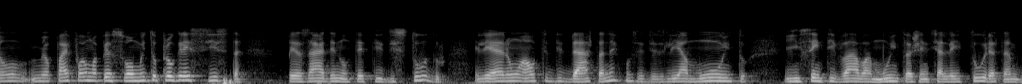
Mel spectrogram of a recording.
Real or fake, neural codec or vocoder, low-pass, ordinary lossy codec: real; none; 5.4 kHz; none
